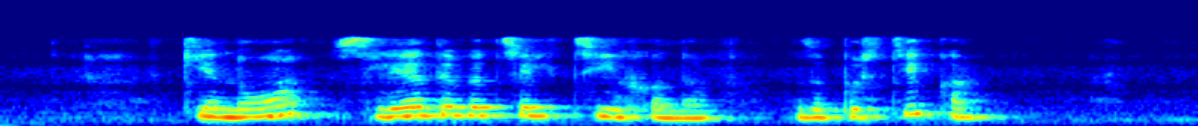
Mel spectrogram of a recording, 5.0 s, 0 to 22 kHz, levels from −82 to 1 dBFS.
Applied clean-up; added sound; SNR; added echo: none; none; none; reverberation time 0.3 s.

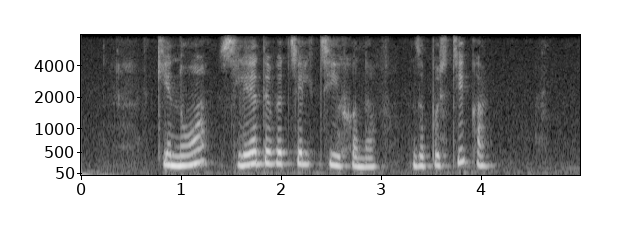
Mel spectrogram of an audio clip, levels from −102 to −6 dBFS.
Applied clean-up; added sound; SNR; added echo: none; none; none; none.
